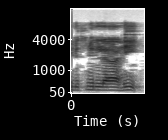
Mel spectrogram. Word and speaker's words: بسم الله: സാവധാനത്തിൽ ഓതുന്ന ആളുകൾ ഇനി ബിസ്മില്ലാഹി എന്ന് പറയുന്ന ഹ വളരെയധികം സൂക്ഷിച്ച് സുന്ദരമായി പറയണം ഹിന്റെ ഉച്ചാരണം എങ്ങനെ എപ്പോഴാണ് ശരിയാവുക ബിസ്മില്ലാഹി ഹി ഹി എന്ന് തൊണ്ടയുടെ താഴെയറ്റത്തുനിന്ന് കാറ്റോടുകൂടി പറയുമ്പോഴാണ് ഹാ ഹി എന്ന ശബ്ദം ആവുക അല്ലേ അപ്പൊ ബിസ്മില്ലാഹി ബിസ്മില്ലാഹി സുബ്ഹാനള്ളാഹി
